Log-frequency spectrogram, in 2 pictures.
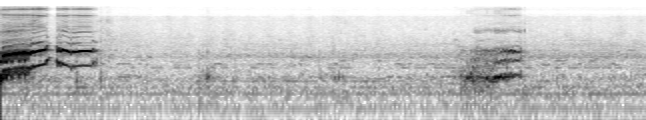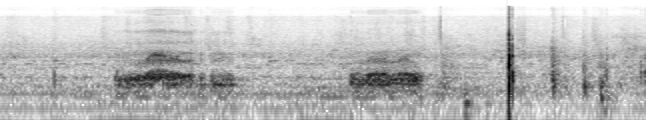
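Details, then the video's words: Playful female cat rolling around like crazy, opening with a loud high rising chirp-trill, then three separate low murmured mews spaced several seconds apart, with light rustling and small clicks between. "Playful Kitty Makes Cute Noises!"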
